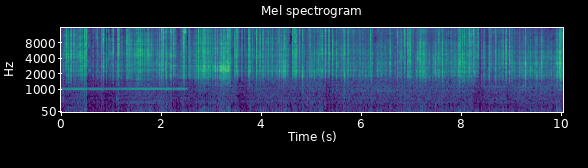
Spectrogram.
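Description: Screwdriver backing the stand's mounting screws out of the TV's metal back panel: a dense, irregular run of small metallic clicks and rattles. A faint steady tone sounds for the first two seconds or so.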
